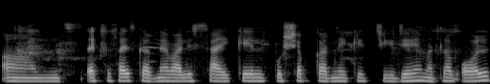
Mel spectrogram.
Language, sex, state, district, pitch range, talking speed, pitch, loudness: Hindi, female, Bihar, Jamui, 155-160 Hz, 145 wpm, 160 Hz, -29 LUFS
